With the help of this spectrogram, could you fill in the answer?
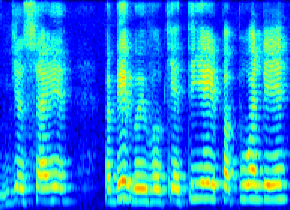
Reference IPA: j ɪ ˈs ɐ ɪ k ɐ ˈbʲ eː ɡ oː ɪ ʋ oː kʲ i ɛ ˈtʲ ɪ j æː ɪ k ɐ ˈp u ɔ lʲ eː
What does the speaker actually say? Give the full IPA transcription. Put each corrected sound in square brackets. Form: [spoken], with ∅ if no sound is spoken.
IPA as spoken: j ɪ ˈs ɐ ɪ [p] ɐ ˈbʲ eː ɡ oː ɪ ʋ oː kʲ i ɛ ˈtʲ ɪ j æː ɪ [p] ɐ ˈp u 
